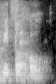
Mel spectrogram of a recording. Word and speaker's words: Avitohol: I believe because in Bulgarian language we pronounce what is written.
